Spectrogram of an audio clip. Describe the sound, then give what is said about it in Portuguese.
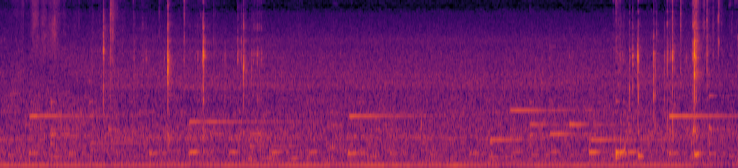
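Someone drinking water: soft swallowing and small wet clicks scattered over a steady low hum, quiet and unhurried, with a few gulps near the end and no talking. “Peraí, deixa eu beber uma água rapidinho aqui.”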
